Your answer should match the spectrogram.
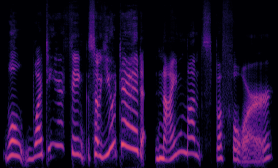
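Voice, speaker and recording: A woman podcast host talks in a lively, swooping way, with a gravelly edge on her lower notes. Her speech is casual and warm, full of filler words, and she sounds close to the mic in a dry room. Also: takes it slowly, no echo. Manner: warm, empathetic, chatty with many "like"s. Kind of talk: casual interview chat.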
